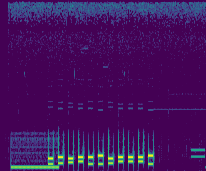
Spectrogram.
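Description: A dial-up modem taking the phone line: a steady dial tone for about a second, then eleven quick touch-tone beeps dialing the number, the first stage of connecting to the internet by dial-up. A short two-tone beep sounds near the end.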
